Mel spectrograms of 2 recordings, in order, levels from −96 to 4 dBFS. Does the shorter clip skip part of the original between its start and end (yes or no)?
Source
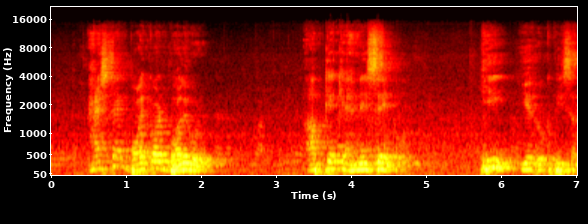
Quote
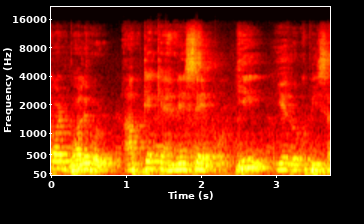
yes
